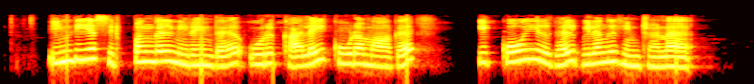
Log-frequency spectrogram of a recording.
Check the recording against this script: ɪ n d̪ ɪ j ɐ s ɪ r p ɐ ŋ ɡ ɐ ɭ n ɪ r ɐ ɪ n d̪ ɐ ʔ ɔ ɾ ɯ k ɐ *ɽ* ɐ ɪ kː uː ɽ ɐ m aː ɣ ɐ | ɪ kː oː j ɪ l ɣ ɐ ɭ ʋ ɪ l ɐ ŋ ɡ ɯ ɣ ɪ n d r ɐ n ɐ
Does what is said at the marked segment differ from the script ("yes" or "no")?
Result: yes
